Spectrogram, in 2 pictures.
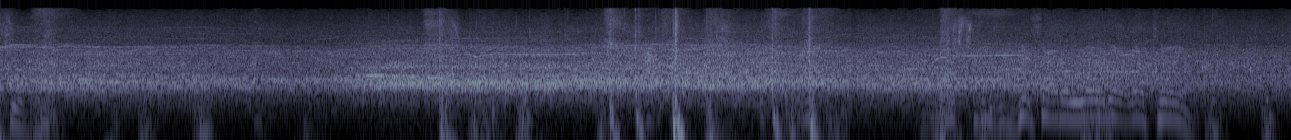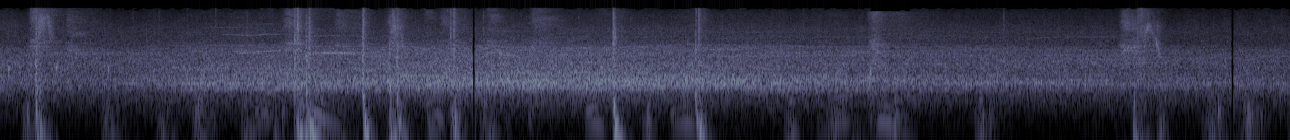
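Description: A crowd roars steadily.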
